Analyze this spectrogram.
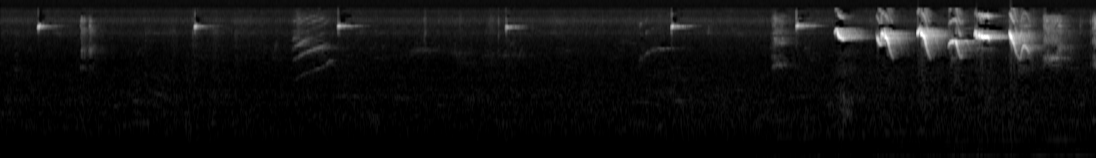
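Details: European goldfinch (Carduelis carduelis), song.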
